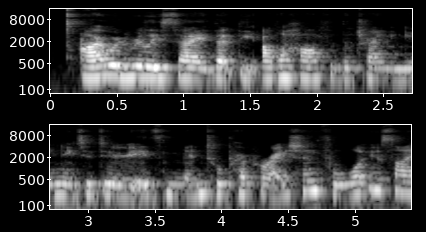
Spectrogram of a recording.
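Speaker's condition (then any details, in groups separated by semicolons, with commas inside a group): No condition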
